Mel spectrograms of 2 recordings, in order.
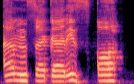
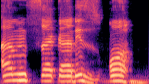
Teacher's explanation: را کو آپ نے باریک پڑھنا ہے اور قاف کو آپ نے موٹا کر کے پڑھنا ہے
